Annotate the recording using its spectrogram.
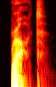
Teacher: R, not an English r. It comes from the back of the throat, almost like a soft gargle.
